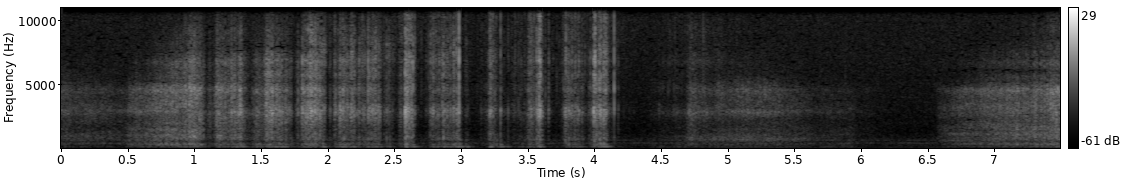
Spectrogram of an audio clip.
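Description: A wooden stick stirs dry sand in a clear plastic cup resting on a red microphone, producing gritty, scratchy scraping with a low hum. The scraping comes in quick, uneven strokes for about the first four seconds, then settles into a softer, steadier rustle that swells slightly at the end.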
